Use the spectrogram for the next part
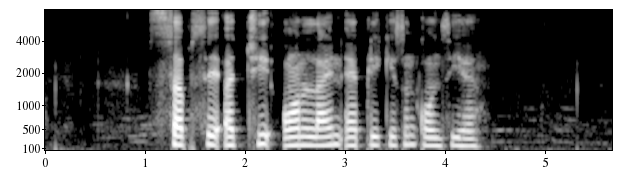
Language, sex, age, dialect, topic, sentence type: Hindi, male, 51-55, Kanauji Braj Bhasha, banking, question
